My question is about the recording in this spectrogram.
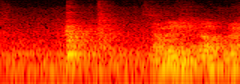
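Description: Group of people talking in a large hall, with a sudden knock or clatter about half a second in.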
